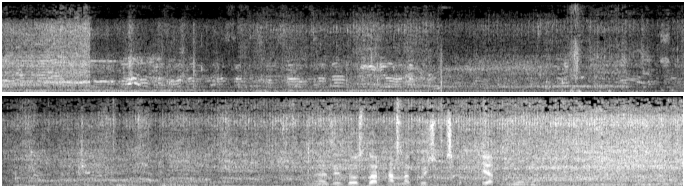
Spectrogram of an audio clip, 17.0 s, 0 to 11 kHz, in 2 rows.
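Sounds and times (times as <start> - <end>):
motorcycle engine rumble: 0.0 - 17.0.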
